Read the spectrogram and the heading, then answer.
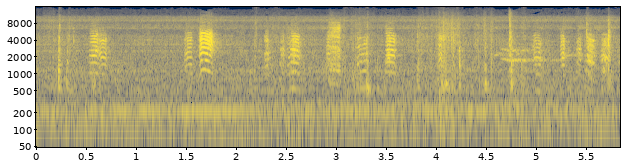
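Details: Zebra finch family in a large cage, parents feeding young chicks and juveniles, August 2023: many overlapping short nasal harmonic calls from several birds, irregular and busy, with a low steady hum beneath.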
